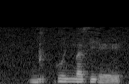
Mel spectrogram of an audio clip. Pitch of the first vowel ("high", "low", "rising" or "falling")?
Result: low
